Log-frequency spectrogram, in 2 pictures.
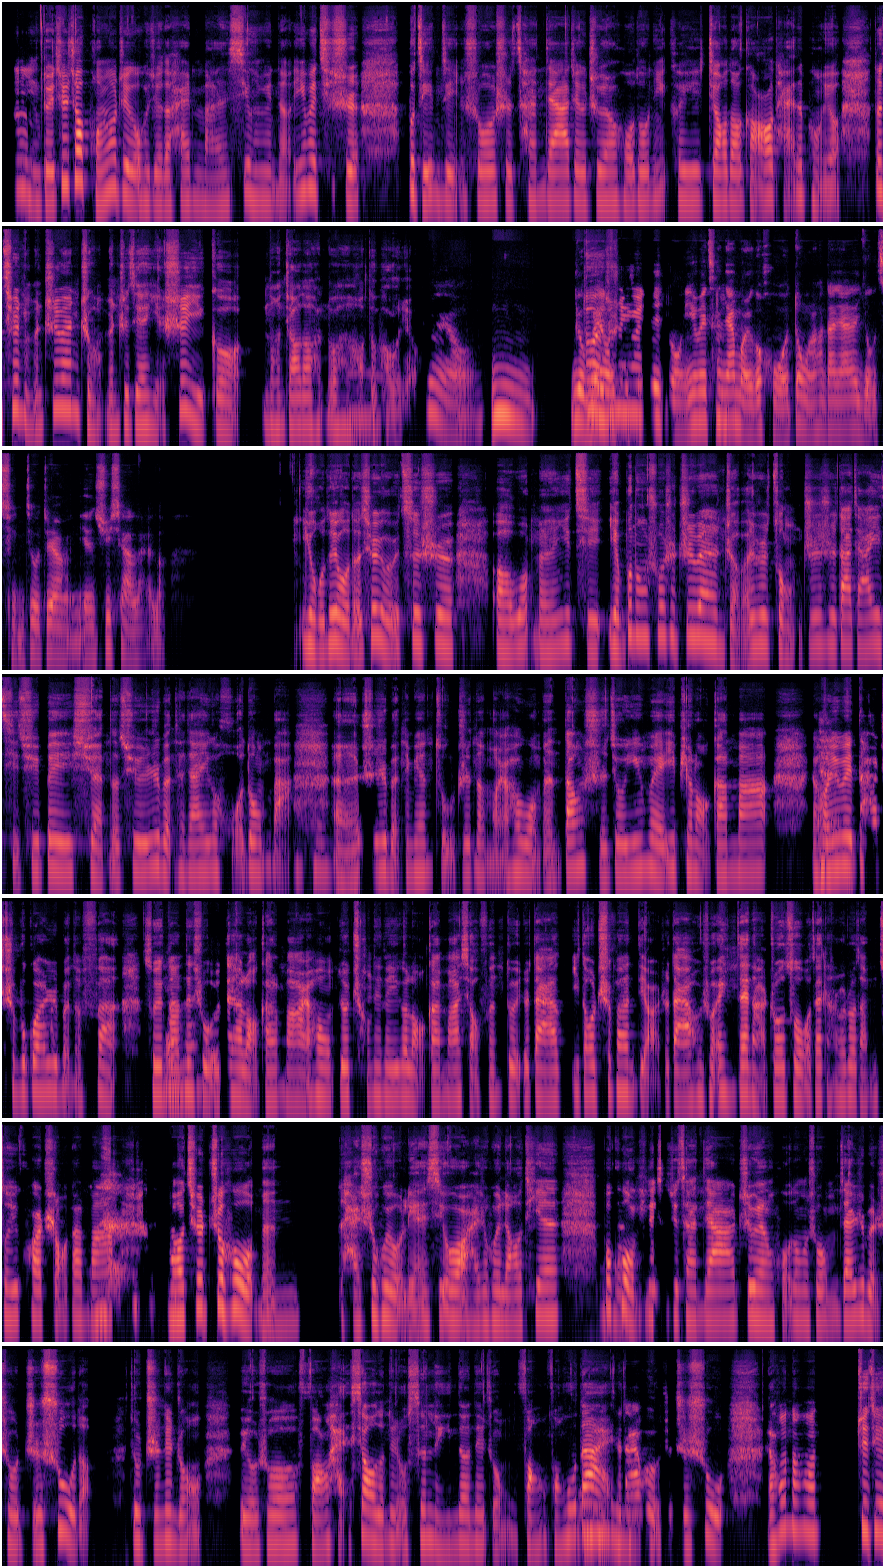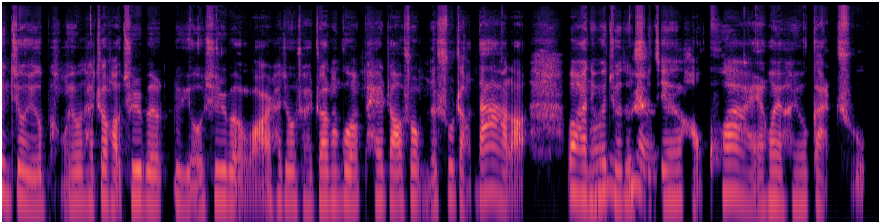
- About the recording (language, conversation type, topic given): Chinese, podcast, 你愿意分享一次你参与志愿活动的经历和感受吗？
- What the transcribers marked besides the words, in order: none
